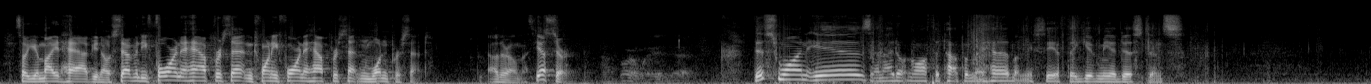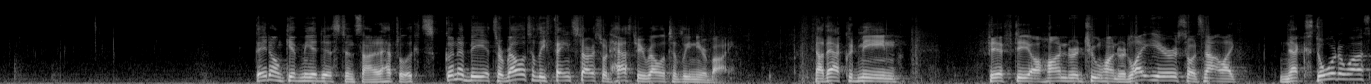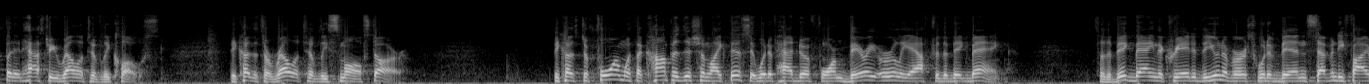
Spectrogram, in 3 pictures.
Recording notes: Live Class Lecture.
